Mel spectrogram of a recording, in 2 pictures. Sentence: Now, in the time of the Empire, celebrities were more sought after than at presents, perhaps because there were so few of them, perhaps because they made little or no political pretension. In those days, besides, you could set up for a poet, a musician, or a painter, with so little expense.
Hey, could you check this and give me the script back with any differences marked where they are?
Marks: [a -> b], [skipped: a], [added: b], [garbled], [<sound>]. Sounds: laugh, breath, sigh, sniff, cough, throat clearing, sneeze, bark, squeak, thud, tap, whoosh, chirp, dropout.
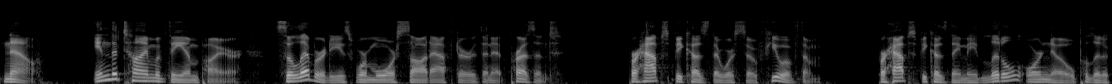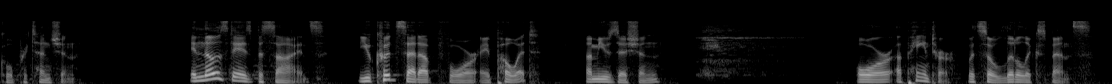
Now, in the time of the Empire, celebrities were more sought after than at [presents, -> present] perhaps because there were so few of them, perhaps because they made little or no political pretension. In those days, besides, you could set up for a poet, a musician, [sigh] or a painter, with so little expense.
